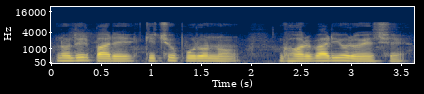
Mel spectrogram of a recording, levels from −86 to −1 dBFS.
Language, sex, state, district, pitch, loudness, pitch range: Bengali, male, West Bengal, Cooch Behar, 130 Hz, -18 LUFS, 120-140 Hz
